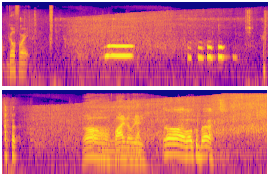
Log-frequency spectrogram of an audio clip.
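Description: A pulley hisses along a rope line as someone slides down it.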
